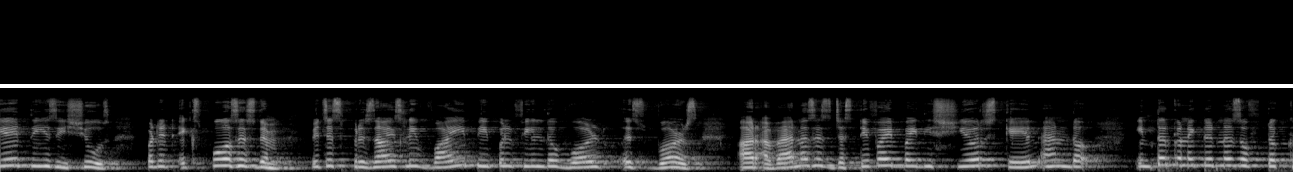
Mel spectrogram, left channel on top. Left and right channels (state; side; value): silent; left; 64 dB below the other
